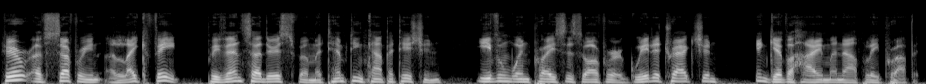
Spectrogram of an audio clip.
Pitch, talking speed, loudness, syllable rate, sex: 120 Hz, 155 wpm, -19 LUFS, 5.1 syllables/s, male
